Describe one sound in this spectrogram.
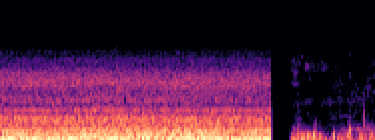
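A tractor engine rumbles loudly and steadily.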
